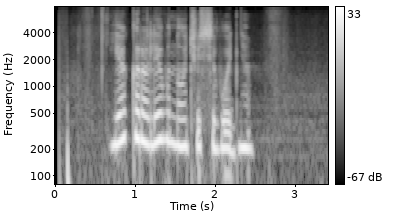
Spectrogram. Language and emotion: Russian, neutral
